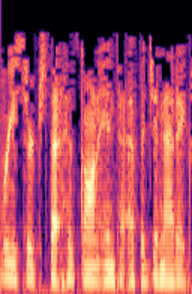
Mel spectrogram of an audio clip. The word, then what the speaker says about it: epigenetics: It's called epigenetics. Did I pronounce it right? – Yeah, great job.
